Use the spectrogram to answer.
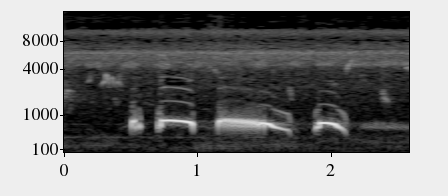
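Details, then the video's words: Spotted dove cooing phrase for song training: quick lead note, level coo, long purring falling coo, then a short rounded end coo, with faint chirping of other birds behind. "Masteran Derkuku / Tekukur gacor poll"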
